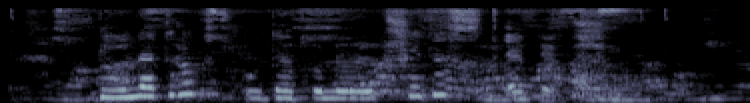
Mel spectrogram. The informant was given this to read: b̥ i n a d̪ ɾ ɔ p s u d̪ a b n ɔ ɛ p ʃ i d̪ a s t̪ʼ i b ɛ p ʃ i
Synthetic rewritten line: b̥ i n a d̪ ɾ ɔ p s u d̪ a b n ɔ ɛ p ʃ i d̪ a s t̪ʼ ɛ b ɛ p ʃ i

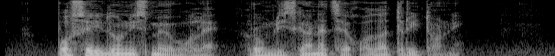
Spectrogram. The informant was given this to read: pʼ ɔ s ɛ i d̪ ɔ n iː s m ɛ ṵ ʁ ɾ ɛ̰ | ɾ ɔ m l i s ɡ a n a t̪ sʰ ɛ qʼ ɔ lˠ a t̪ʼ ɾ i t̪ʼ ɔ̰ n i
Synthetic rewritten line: pʼ ɔ s ɛ i d̪ ɔ n i s m ɛ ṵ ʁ l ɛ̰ | ɾ ɔ m l i s ɡ a n a t̪ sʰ ɛ qʼ ɔ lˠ a t̪ʼ ɾ i t̪ʼ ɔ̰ n i

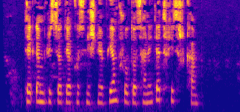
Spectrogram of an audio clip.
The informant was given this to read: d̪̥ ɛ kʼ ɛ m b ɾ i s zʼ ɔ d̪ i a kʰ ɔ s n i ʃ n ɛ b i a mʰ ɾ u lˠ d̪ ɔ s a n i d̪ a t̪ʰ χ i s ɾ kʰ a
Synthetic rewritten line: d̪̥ ɛ kʼ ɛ m b ɾ i s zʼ ɔ d̪ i a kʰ ɔ s n i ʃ n ɛ b i a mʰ ɾ u lˠ d̪ ɔ s a n i d̪ a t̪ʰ χ i s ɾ kʰ a

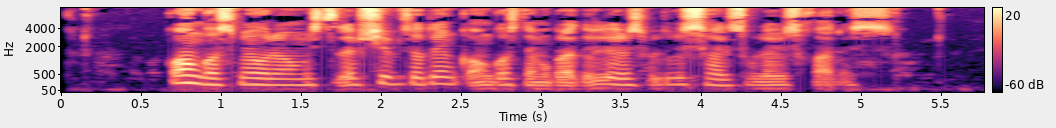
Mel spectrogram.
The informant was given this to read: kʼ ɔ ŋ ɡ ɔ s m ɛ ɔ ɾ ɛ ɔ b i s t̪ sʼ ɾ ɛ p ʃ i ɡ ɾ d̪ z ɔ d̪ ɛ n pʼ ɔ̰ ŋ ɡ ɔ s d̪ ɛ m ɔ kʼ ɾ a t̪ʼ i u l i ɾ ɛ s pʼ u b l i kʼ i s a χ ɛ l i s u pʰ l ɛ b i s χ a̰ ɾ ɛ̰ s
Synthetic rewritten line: kʼ ɔ ŋ ɡ ɔ s m ɛ ɔ ɾ ɛ ɔ m i s t̪ sʼ l ɛ p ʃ i b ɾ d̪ z ɔ d̪ ɛ n kʼ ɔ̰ ŋ ɡ ɔ s d̪ ɛ m ɔ kʼ ɾ a t̪ʼ i u l i ɾ ɛ s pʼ u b l i kʼ i s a χ ɛ l i s u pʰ l ɛ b i s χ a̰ ɾ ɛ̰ s

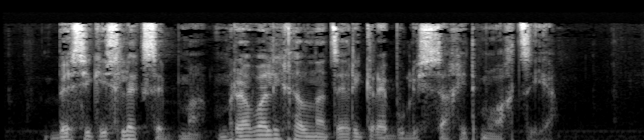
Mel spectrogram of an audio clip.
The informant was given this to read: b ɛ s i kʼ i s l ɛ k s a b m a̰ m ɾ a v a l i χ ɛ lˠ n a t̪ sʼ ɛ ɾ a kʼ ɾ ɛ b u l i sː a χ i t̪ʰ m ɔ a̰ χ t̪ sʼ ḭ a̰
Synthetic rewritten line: b ɛ s i kʼ i s l ɛ k s ɛ b m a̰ m ɾ a v a l i χ ɛ lˠ n a t̪ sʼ ɛ ɾ i kʼ ɾ ɛ b u l i sː a χ i t̪ʰ m ɔ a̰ χ t̪ sʼ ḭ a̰

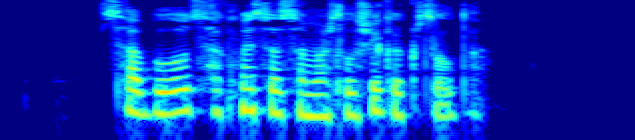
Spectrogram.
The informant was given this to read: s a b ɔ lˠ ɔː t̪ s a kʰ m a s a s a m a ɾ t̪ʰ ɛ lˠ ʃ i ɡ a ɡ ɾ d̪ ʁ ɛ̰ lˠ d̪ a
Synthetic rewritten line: s a b ɔ lˠ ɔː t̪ s a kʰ m ɛ s a s a m a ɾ t̪ʰ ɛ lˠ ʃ i ɡ a ɡ ɾ d̪ z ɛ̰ lˠ d̪ a

